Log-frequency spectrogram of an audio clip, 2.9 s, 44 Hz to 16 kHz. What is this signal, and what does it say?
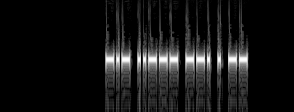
Morse code, heard as a keyed tone, about 40 wpm, 700 Hz. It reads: K2GEM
